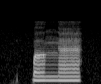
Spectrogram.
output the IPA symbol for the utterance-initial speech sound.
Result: k͡p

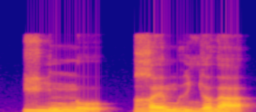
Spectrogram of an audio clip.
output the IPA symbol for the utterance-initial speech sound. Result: ɣ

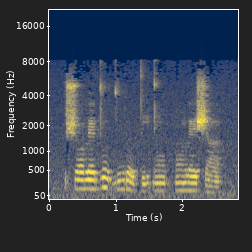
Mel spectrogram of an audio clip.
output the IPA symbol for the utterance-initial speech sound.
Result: ʃ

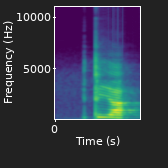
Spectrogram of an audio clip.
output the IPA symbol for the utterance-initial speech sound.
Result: t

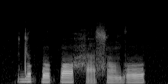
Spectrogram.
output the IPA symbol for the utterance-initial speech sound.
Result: d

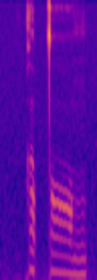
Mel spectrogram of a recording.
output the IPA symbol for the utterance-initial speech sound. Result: k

